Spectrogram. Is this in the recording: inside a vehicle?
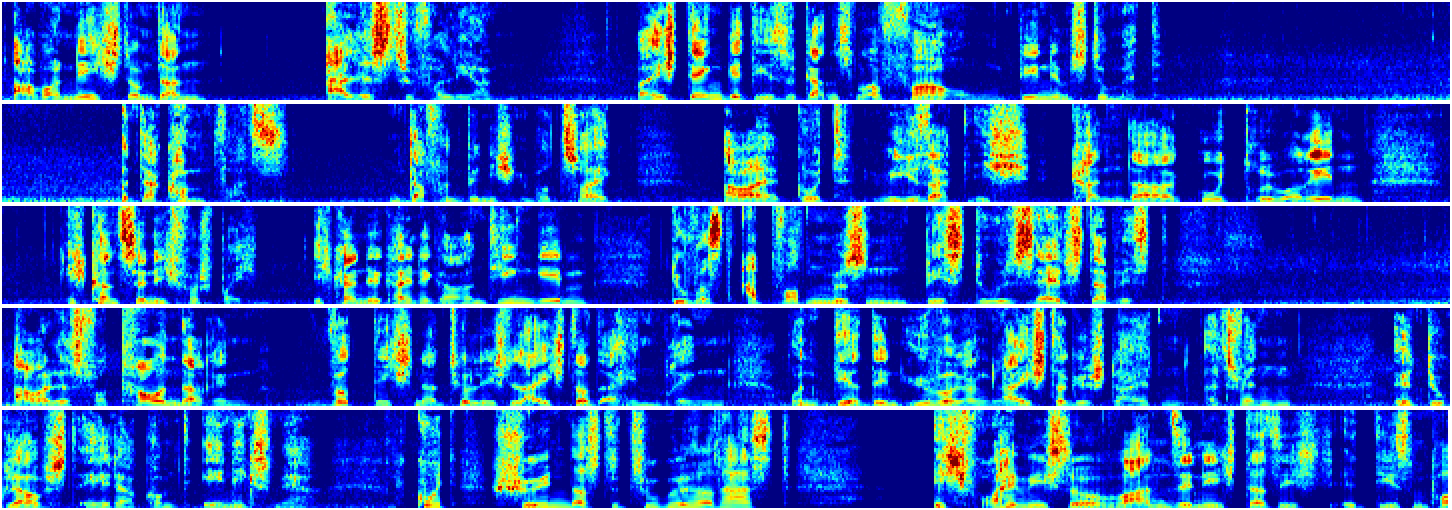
yes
